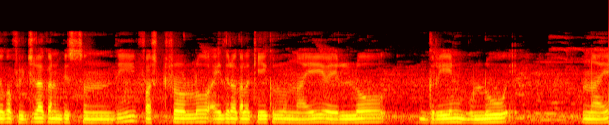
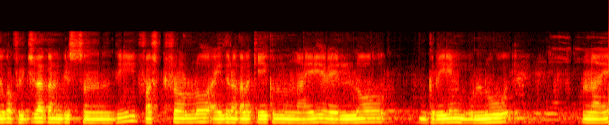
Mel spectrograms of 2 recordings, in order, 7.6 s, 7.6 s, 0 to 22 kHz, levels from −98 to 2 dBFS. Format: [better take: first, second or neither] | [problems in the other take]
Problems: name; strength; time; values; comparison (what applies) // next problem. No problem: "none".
first | noise reduction (neural separator model SepFormer DNS4)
